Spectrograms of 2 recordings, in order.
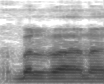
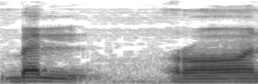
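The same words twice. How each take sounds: First: The two words run together without a break. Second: A brief silent break separates the two words. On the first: The speaker calls it wrong. "ബൽ റാന അങ്ങനെ ഓതാതെ" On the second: The speaker calls it right. "അങ്ങനെ സക്ത ചെയ്ത് ഓതുന്നതാണ്"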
